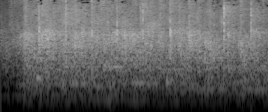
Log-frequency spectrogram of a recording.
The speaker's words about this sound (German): Das ist euer Applaus. Ja, danke.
